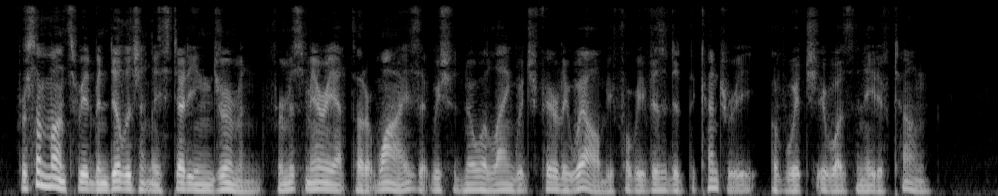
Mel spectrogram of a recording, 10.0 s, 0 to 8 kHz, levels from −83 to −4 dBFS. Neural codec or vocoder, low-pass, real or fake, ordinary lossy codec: none; 7.2 kHz; real; AAC, 32 kbps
